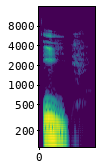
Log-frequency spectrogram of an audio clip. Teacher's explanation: ई क्या होता है, जीभ का अगला हिस्सा उठता है। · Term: अग्र स्वर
